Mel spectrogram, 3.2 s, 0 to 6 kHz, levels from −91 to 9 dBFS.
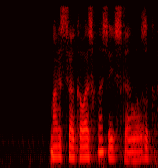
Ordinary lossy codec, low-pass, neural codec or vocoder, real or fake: none; 5.4 kHz; codec, 16 kHz, 0.5 kbps, FunCodec, trained on Chinese and English, 25 frames a second; fake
